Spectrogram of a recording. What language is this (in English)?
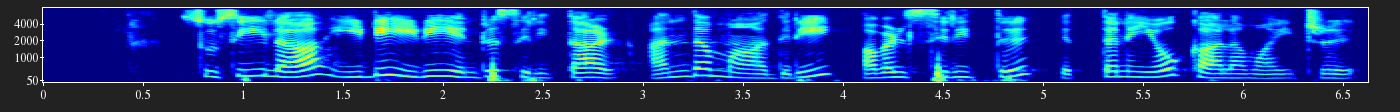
Tamil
